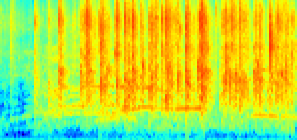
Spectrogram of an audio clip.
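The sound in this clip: Audience applause at an intimate orchestra concert, a dense wash of many hands clapping that swells quickly after a quiet start and holds steady and loud, with a few faint sustained tones ringing beneath it.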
